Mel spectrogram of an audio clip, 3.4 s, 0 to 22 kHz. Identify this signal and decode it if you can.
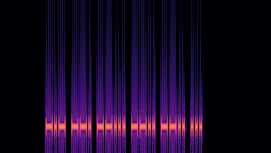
Morse code, heard as a keyed tone, about 42 wpm, 700 Hz. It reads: KG7ZZS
